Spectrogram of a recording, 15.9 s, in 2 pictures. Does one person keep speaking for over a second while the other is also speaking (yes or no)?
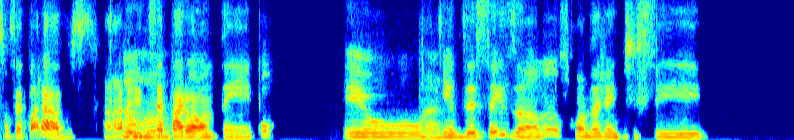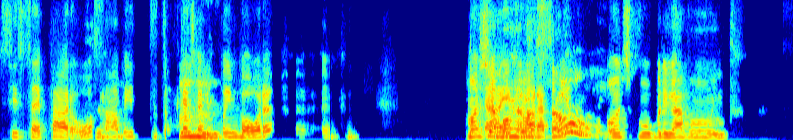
yes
